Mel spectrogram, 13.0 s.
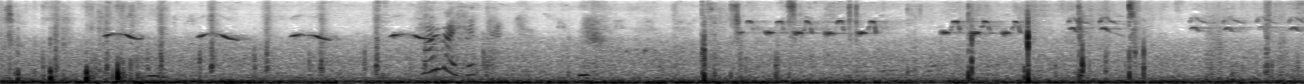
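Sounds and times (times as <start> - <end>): small bird chirping: 7.3 - 13.0.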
